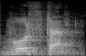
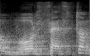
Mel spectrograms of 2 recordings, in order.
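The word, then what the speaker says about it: Worcester: England के 2 शहर हैं, लीस्टर और वुर्स्टर, इसको लीसेस्टर नहीं पढ़ा जाता बल्कि लीस्टर पढ़ा जाता है। वोर्स्टर में भी सी साइलेंट है, इसको वोर्सेस्टर नहीं पढ़ा जाता।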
